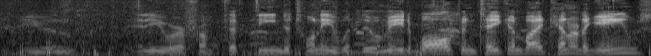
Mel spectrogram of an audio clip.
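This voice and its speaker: Over noticeable background noise, a man with a Newfoundland accent speaks at a fairly quick pace and a fairly high pitch. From Newfoundland, St. Lawrence. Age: 60s. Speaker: amateur sports commentator and live streamer. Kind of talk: live commentary. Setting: outdoors at a sports field.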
